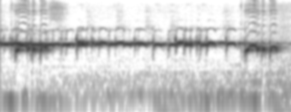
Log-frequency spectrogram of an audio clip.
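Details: Zebra dove of local wild stock, a loud, persistent singer, calling to draw other doves into song: one long continuous cooing phrase of rapid, even trilled pulses over a steady tone, with a faint low rumble.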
